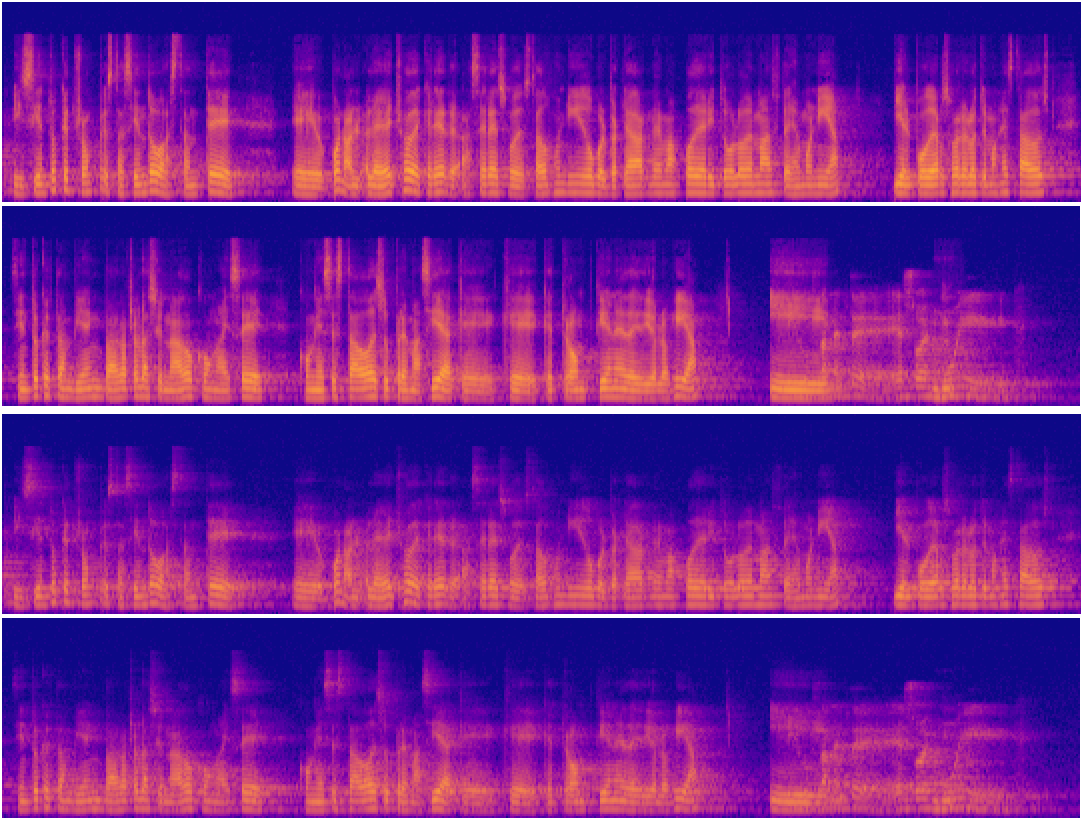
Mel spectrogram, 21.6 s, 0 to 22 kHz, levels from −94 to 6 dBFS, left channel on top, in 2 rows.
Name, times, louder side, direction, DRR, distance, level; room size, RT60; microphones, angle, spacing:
voice 1, 0.0-2.3 2.9-8.4 8.9-13.4 13.8-17.7 18.5-19.1 20.1-20.3, left 7 dB, 80° left, 18 dB, 0.3 m, -25 dB
voice 2, 18.6-21.0, left 2 dB, 65° left, 4 dB, 1.4 m, -36 dB
10.0 x 7.1 x 6.3 m, 1.5 s
head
